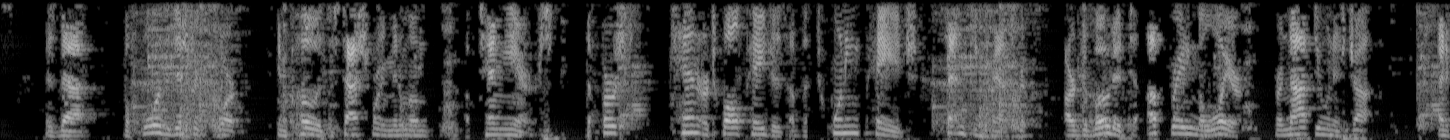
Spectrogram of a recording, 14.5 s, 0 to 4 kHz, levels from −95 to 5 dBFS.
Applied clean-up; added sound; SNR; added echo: classical method spectral subtraction.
